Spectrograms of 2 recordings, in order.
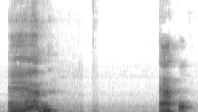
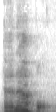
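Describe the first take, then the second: First: An, a pause, then apple; separated an and apple. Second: Said in the usual way. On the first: Shown as a demonstration. (separado: An, pausa, apple) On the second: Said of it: "Y esa suena como junto".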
